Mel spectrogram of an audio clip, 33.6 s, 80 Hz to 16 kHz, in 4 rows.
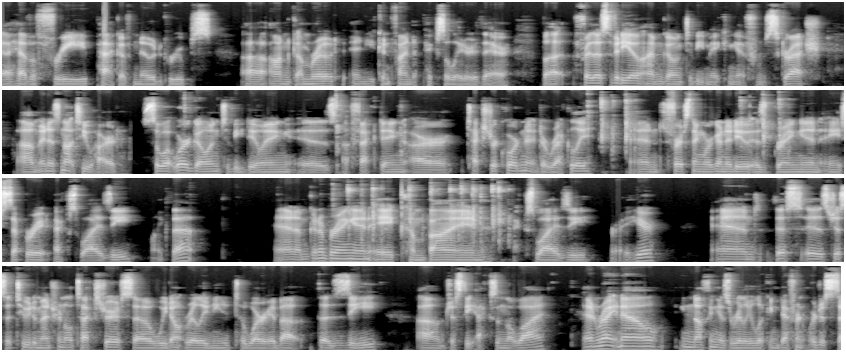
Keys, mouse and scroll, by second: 7.8-8.8 scroll up 7, 8.7 middle click, 8.8-9.7 scroll down 6, 9.5 middle click, 9.7 ctrl+z, 10.4 shift+right click, 12.1 ctrl+shift+click, 14.1 click, 14.5 shift+a, 19.2 click, 20.0 click, 20.3 shift+a, 24.8 middle click, 25.7-26.9 scroll up 2, 26.0 middle click, 27.9 click, 30.2 click, 31.0 middle click, 31.0-31.5 scroll down 2.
